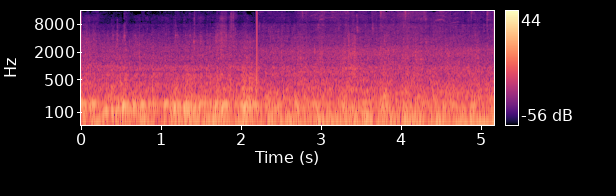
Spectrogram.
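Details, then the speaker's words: 2006 Chevy Equinox after front suspension repair, driving: even low road rumble with no clunks or rattles over bumps, much quieter than the earlier bag-of-rocks noise; front end sounds tight. "first of all it's not as loud the front suspension doesn't sound like a bag of rocks going over"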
